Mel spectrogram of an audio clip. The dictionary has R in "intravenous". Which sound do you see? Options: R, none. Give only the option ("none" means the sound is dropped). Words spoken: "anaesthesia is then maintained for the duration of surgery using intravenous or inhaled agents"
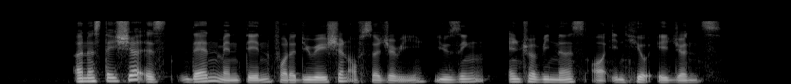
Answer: R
